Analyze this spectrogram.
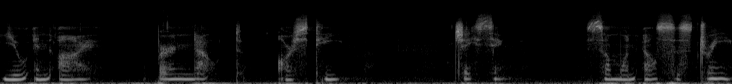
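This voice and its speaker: At a very slow pace, a soft-spoken whispering voice stretches out with long, frequent pauses. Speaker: ASMR creator. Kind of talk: ASMR lyrics reading for sleep. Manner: soft-spoken, whispered.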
